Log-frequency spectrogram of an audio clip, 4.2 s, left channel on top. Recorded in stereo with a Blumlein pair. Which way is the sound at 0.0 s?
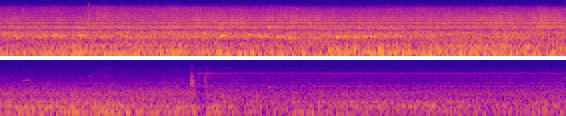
50° left.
